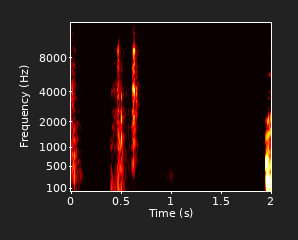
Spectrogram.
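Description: Lincoln cents clicking as they are handled: one short click, then two more in quick succession about half a second later.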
